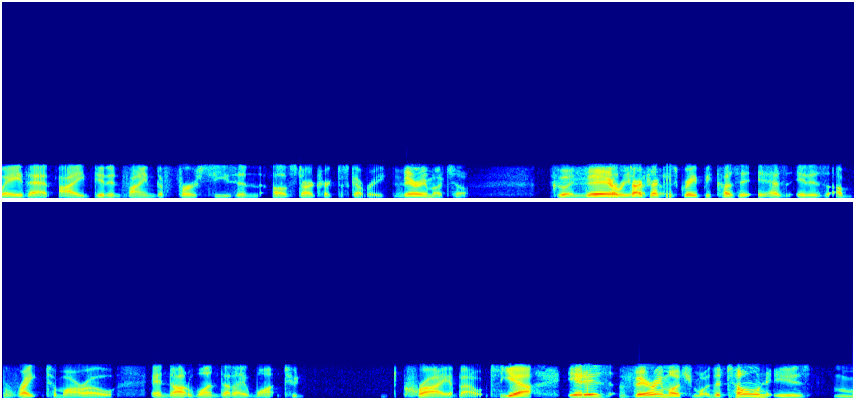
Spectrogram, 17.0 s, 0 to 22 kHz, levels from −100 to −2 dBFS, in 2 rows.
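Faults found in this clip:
Packet loss with last packet repeated, 6.66–6.69 s, before "is great because it": one 30 ms packet replayed in the G.711 telephone-band audio; small blip instead of a silent gap.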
